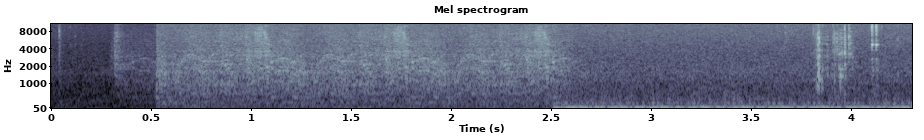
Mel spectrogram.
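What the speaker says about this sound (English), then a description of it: "So let's start the car and I will shut up." An old car's engine cranks briefly in Car Mechanic Simulator 2018, then catches and settles into a loud, steady, rough idle, with no talking.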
